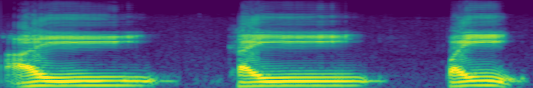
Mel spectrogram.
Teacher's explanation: இந்த ஐகார எழுத்து தனித்து வரும் இடங்களிலே தனக்குரிய 2 மாத்திரை அளவில் முழுமையாக ஒலிக்கிறது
